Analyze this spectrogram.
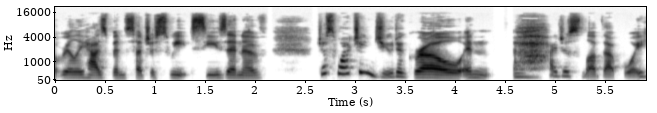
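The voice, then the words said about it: Rough, congested voice. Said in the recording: “my allergies are really bad. So my voice is kind of yucky.”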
